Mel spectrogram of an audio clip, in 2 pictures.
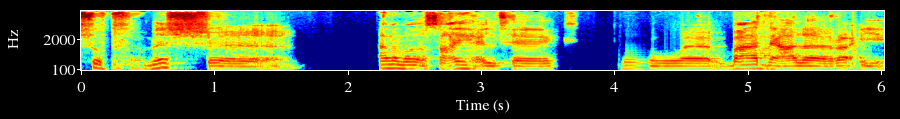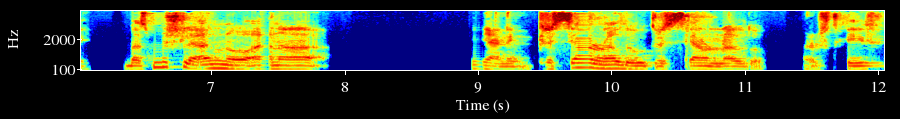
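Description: Delivery is fairly slow, with long, frequent pauses and ordinary pitch variation. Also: man, medium pitch for a man. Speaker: podcast co-host, football fan. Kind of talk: casual chat. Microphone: connection sometimes cutting out.

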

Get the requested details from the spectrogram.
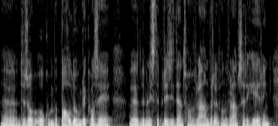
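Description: This man's voice sits fairly low. It carries a dark, mellow tone. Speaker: political philosopher. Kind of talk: casual interview. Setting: at home, at a table. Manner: hesitant, frequent uh.

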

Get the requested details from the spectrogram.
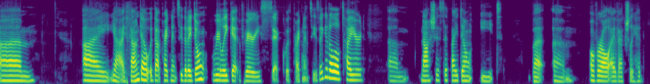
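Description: A woman with an American accent speaks fairly slowly at a fairly low pitch, in a dry, close sound with no echo and a quiet background. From Washington State. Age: 30s. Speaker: homeschooling mother of six. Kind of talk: personal birth story interview.

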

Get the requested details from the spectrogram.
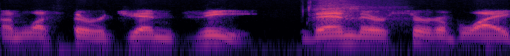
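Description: At a moderate pace, a man talks with medium pitch and fairly even intonation. The sound is dry and close, with no echo. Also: fairly bright tone.

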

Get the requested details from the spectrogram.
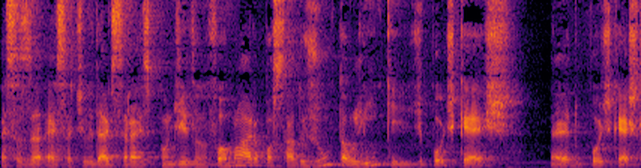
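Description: Speech comes at a moderate pace with hardly any pauses. Audible room echo and noticeable background noise fill the recording. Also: man. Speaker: school teacher. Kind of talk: educational podcast lecture.

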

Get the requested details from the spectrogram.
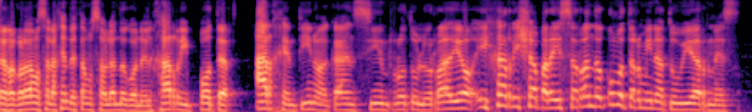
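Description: Music plays in the background as the voice moves at a fairly quick pace with hardly any pauses. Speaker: radio host. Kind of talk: casual chat. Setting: studio.

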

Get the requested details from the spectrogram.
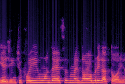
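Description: A woman speaks with ordinary pitch variation. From Northeast Brazil, Fortaleza. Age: 30s. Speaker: au pair. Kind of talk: interview. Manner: halting.

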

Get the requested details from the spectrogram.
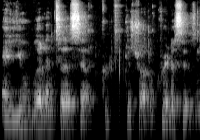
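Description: Speaking very fast, a man uses an American accent. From South Carolina. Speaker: rapper. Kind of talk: casual chat. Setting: studio.

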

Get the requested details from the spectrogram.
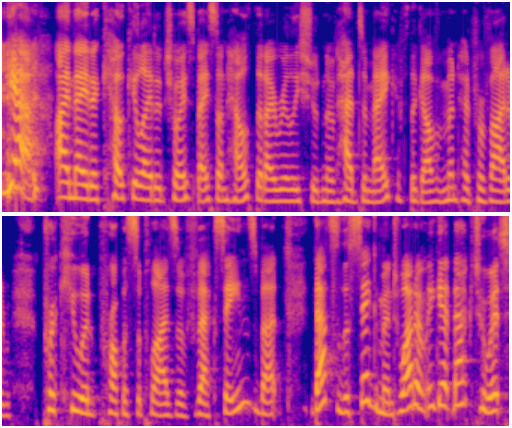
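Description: A woman with an Australian accent, medium in pitch, fairly quick and lively in intonation, with hardly any pauses, on a very clean recording against a silent background. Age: young. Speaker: podcast co-host, journalist. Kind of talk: casual chat.

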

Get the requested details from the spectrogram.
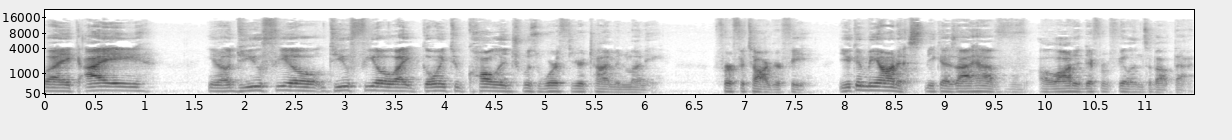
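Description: A man with an American accent talks at a moderate pace in a plain, everyday voice of medium pitch and ordinary pitch variation. The recording is very clean, with a silent background. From Southern California. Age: 30s. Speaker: podcast host, photographer. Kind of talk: casual interview.

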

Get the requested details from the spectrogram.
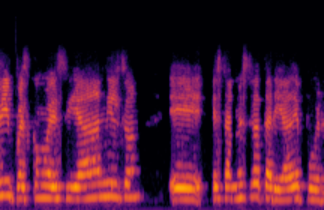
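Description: At a fairly slow pace, a woman speaks in a fairly high pitch with monotone, flat intonation. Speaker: teqball and footvolley player. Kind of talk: casual interview.

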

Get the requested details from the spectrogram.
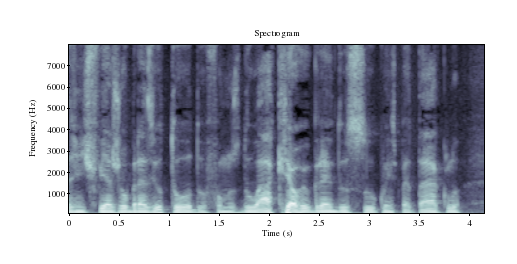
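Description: Pitched fairly low, a man speaks with a dark, mellow tone and fairly even intonation. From Brazil, Bahia (Alagoinhas). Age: 30s. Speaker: playwright and theatre director. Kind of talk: interview.

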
